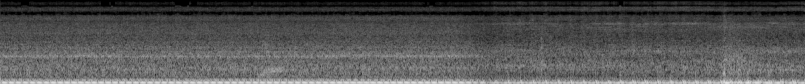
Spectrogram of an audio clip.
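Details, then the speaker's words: 1987 Yamaha Venture Royale 1300cc motorcycle, first run in a long time, throttle cable not connected: lumpy low idle about 3.5 beats a second, stumbling and dipping partway through; occasional misfire at idle, owner suspects wiring, not confirmed. "we we're having a little bit of a wiring issue still like an occasional Miss right there um haven't tried to see if it'll go into gear but I mean it's idling on that carburetor"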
